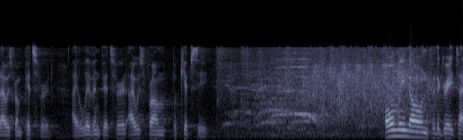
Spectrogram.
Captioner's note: applause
